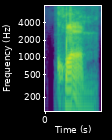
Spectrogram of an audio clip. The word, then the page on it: qualm: American English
